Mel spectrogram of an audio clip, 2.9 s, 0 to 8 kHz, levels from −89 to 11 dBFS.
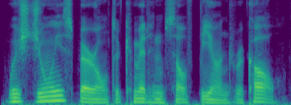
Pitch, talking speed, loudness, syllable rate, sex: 95 Hz, 185 wpm, -18 LUFS, 5.2 syllables/s, male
